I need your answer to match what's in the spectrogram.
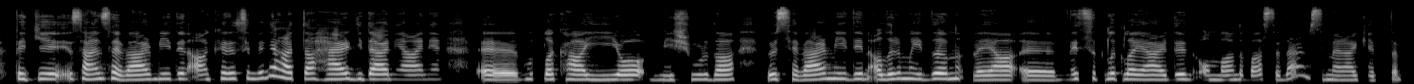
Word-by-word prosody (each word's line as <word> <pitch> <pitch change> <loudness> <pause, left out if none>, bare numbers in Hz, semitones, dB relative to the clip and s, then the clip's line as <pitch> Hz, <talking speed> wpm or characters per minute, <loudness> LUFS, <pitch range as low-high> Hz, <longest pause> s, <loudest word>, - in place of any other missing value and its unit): Peki 250 0 0
sen 245 -1 +2
sever 230 -4 +3
miydin, 250 +1 -2
Ankara 260 +4 -1
simidi? 275 +5 -3
Hatta 275 -3 +2
her 240 +1 +2
giden 240 -1 +2
yani, 225 +1 -5 0.5
ııı, 105 -1 +4
mutlaka 235 -2 0
yiyor 220 0 +1
meşhur 215 +2 -6
da. 225 0 +2 0.3
Böyle 235 - +3
sever 225 0 +3
miydin, 255 -2 -1
alır 240 0 +1
mıydın 260 0 +2
veya, 215 +1 +2
eee, 200 -1 +1 0.2
ne 255 - -2
sıklıkla 255 -2 -2
yerdin? 225 +1 0
Ondan 215 +1 -5
da - - -6
bahseder 225 - -3
misin? 290 - -4
Merak 205 -1 -6
ettim. 195 0 -10
235 Hz, 130 wpm, -22 LUFS, 215-255 Hz, 0.5 s, ııı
